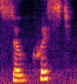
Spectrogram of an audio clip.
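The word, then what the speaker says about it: Sjoquist: her last name is how do you think you say it so quist so i bet that jay is silent so it's s-j-o-q-u-i-s-t and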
